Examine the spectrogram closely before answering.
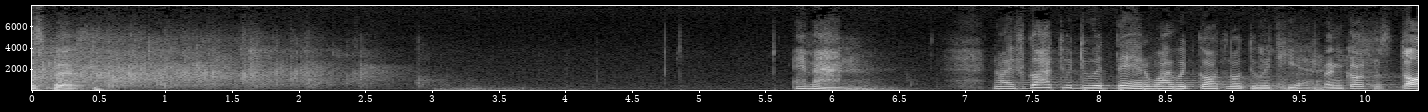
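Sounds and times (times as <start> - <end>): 
speech: 0.0 - 0.6, 5.7 - 6.3, 7.2 - 10.3
crowd applause: 0.0 - 3.0.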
